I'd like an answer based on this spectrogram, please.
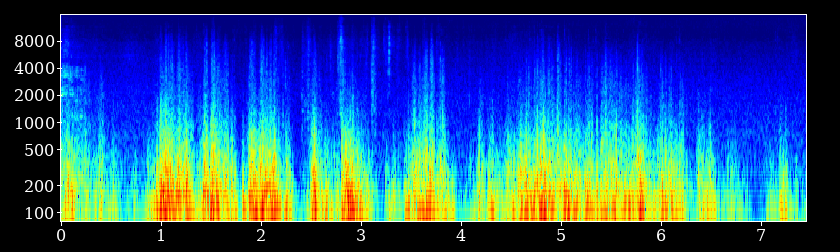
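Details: Purebred Arabian mare running and bucking in her field; deep, rumbling hoofbeats pound in uneven clusters throughout, with some low wind buffeting and no whinnies.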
